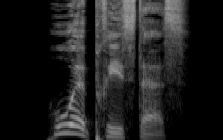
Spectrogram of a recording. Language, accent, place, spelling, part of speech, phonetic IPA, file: German, Germany, Berlin, Hohepriesters, noun, [hoːəˈpʁiːstɐs], De-Hohepriesters.ogg
- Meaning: genitive of Hohepriester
